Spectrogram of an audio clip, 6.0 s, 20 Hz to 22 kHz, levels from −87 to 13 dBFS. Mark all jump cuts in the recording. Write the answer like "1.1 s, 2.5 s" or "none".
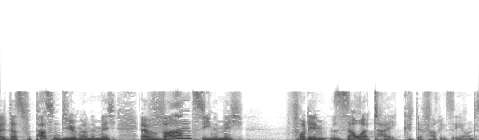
none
